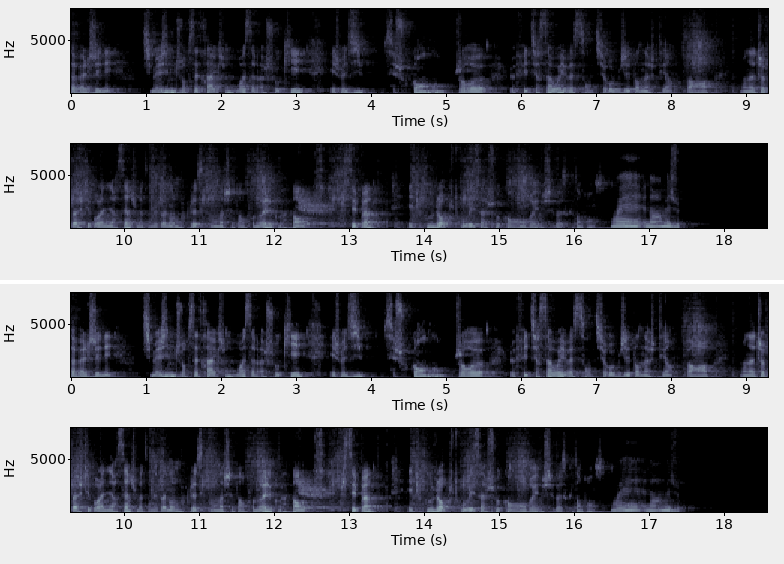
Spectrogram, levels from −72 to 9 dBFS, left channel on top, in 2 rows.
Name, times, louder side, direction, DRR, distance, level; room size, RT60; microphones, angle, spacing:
voice 1, 0.0-16.4, right 2 dB, 20° right, 5 dB, 0.5 m, -31 dB
sound 1, 8.0-16.0, right 2 dB, 5° right, 1.7 m, -41 dB
voice 2, 16.5-17.4, left 3 dB, 60° left, 11 dB, 0.6 m, -29 dB
16.5 x 9.5 x 3.2 m, 1.0 s
head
